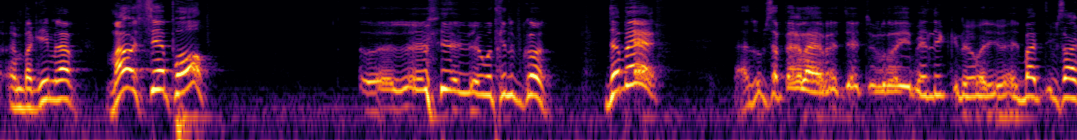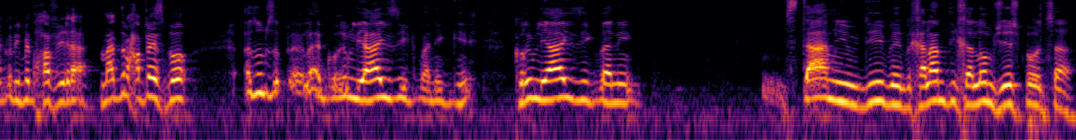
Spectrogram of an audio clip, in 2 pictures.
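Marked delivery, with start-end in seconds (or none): 1.1-2.1 high, loud, slow demand; soldier's demand. Acted. Soldier interrogates intruder. 3.6-5.5 tearful narration. A narrator's reading. Narrates Isaac starting to cry. 6.1-6.5 high, loud one-word command; barked order. Acted. Soldier orders him to talk. 8.3-21.5 frightened pleading. Acted. Frightened man pleads with soldiers.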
